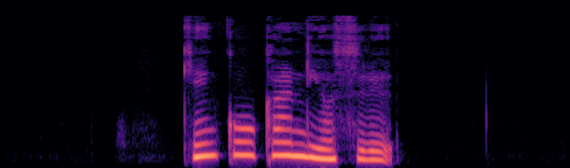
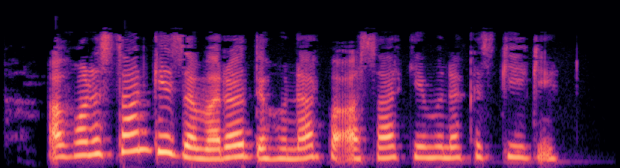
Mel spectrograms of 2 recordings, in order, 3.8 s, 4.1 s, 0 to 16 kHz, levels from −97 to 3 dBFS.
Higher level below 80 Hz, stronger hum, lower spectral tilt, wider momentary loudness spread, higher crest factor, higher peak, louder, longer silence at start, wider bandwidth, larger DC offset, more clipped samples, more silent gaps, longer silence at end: second, -78 dBFS vs -66 dBFS; neither; first, -8 dB/octave vs -5.5 dB/octave; about the same, 9 LU vs 10 LU; about the same, 14 dB vs 14 dB; second, -14 dBFS vs 0 dBFS; second, -25 LUFS vs -15 LUFS; first, 1.3 s vs 0.35 s; first, 11 kHz vs 8 kHz; neither; neither; neither; first, 1.2 s vs 0.4 s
